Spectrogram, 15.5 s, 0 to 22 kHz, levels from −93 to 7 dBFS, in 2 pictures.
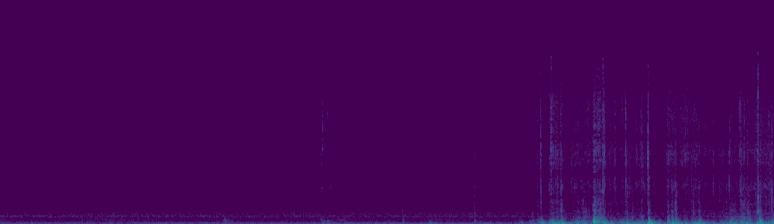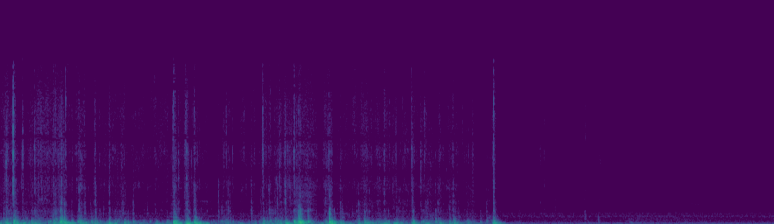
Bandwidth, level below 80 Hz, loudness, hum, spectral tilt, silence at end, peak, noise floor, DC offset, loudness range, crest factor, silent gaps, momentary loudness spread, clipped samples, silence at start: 15.5 kHz; -60 dBFS; -46 LUFS; none; -8 dB/octave; 2.7 s; -20 dBFS; -77 dBFS; under 0.1%; 13 LU; 28 dB; none; 17 LU; under 0.1%; 3.25 s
